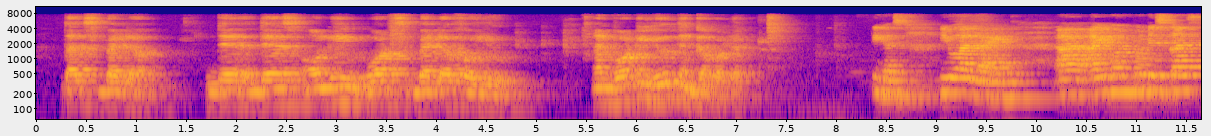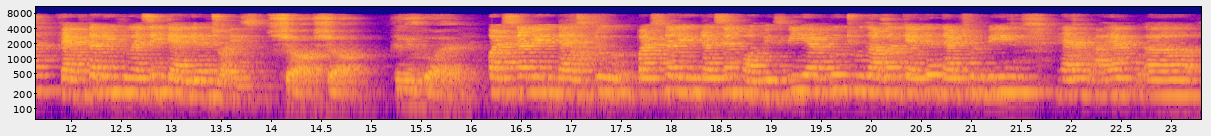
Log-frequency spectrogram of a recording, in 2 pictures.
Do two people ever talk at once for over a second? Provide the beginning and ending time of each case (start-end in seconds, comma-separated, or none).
none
